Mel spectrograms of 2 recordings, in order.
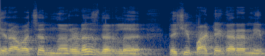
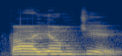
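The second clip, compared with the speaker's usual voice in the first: very slow, higher, drawn-out word; ominous gang boss; 7 semitones higher, much slower than usual. Acted. Gani telling Sambhajirao he needs the boys forever, ominously slow. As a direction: let the word hang like a threat.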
